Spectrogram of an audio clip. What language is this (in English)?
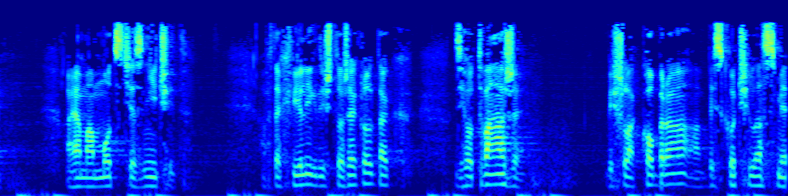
Czech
